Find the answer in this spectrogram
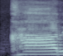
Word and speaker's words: car: it is not pronounced, but if it is in a sentence, that very word, and if just after that word there is another word with a vowel sound, then R is pronounced.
